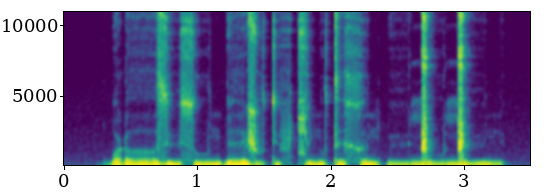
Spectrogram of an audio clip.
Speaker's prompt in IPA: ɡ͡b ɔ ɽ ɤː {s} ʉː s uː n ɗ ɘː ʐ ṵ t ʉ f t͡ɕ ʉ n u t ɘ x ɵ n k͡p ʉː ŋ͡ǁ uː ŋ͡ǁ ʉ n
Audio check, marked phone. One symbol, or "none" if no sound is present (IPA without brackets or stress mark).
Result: z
